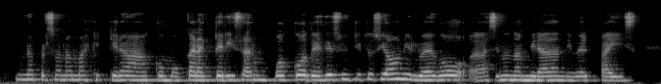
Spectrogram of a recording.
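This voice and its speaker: With a dark, mellow tone at a medium pitch, a woman talks fairly quickly in a flat monotone, with hardly any pauses. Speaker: focus group moderator, master's student. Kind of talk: focus group moderation. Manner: fast.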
